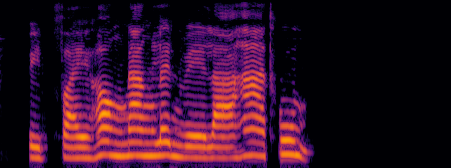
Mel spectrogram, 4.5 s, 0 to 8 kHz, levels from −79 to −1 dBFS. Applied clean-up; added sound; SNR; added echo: none; none; none; none.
